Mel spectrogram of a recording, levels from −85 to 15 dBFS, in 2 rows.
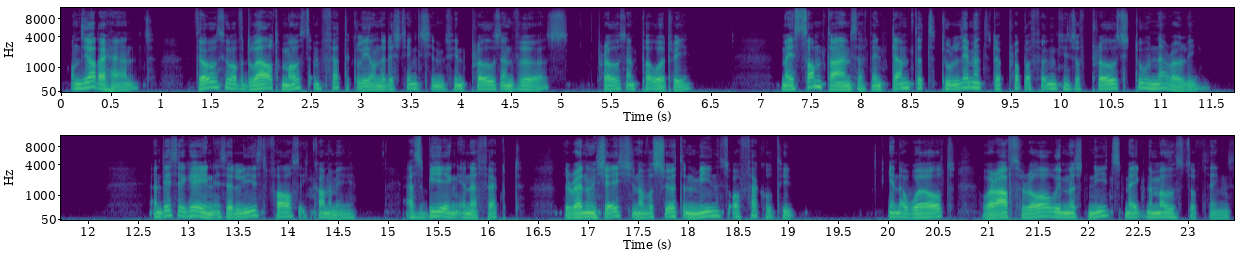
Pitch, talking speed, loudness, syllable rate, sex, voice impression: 120 Hz, 175 wpm, -23 LUFS, 5.7 syllables/s, male, very masculine, very adult-like, middle-aged, very thick, slightly relaxed, slightly weak, slightly bright, soft, clear, fluent, cool, very intellectual, refreshing, sincere, calm, slightly mature, friendly, reassuring, slightly unique, elegant, sweet, slightly lively, kind, slightly modest, slightly light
